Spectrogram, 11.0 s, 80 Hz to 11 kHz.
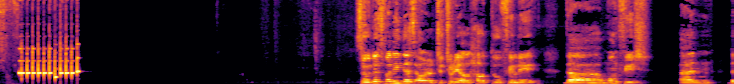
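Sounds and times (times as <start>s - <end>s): short high electronic beeps: 0.2s - 1.3s.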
